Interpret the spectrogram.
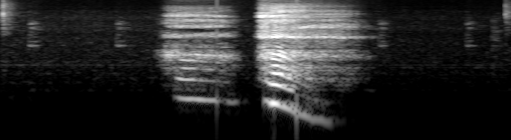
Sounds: Sigh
